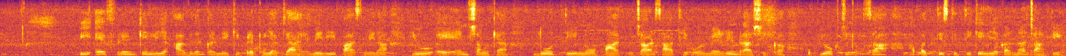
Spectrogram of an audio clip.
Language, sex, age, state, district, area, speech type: Hindi, female, 18-30, Madhya Pradesh, Harda, urban, read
